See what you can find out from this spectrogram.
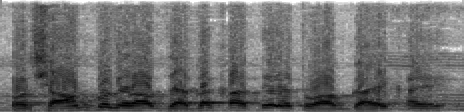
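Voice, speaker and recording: A preacher doing a sly, deferential fox. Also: male voice, a little high, fairly even intonation, fast talker, muffled recording, music in the background, close to an everyday voice. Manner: deferential, careful. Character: clever, cautious female fox.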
